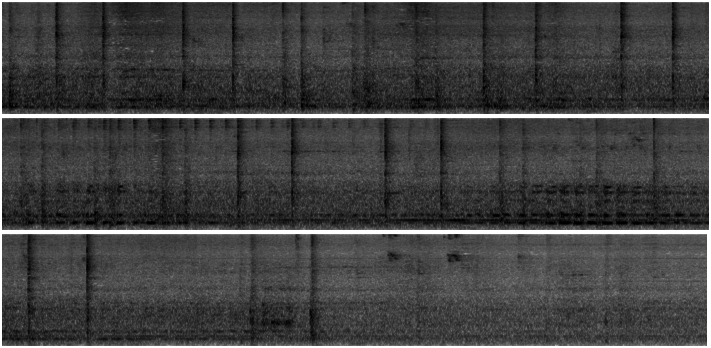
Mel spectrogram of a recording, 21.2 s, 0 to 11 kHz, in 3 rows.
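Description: Class 442 electric multiple unit pulling out past the platform: wheels clicking over rail joints and points, with a steady hum from the train. It is loudest about two-thirds of the way through, then fades as the train draws away over the pointwork.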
